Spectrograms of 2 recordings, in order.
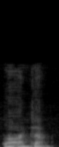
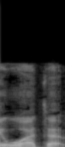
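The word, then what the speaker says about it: उवाच: you gave us Arjuna Vacha. Huh? No. Impossible. I mean, because Vacha is not a word, isn't it? It's just a hypothetical one. It should be Uvacha, which I didn't pronounce properly, maybe.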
